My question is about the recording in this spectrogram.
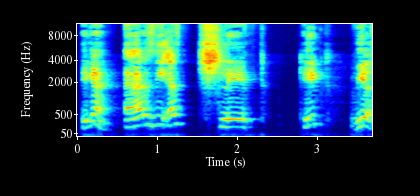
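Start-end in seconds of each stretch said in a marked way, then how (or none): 0.6-2.3 er sie es schläft, very slow, schläft with an open e sound; slow demo. Shown as a demonstration. Teacher demonstrates the umlaut conjugation slowly to students. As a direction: model the umlaut form slowly. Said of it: "ए की sound देगा".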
